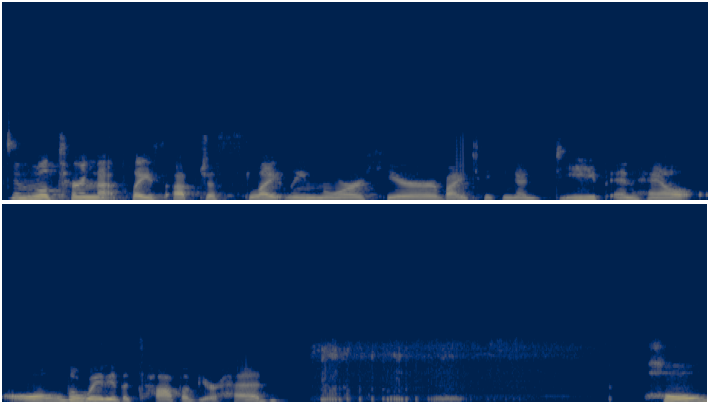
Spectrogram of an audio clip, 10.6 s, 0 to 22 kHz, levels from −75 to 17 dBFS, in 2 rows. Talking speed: 140 wpm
